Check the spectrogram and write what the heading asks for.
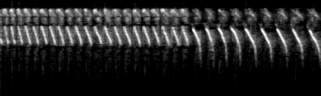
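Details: Canary song meant for training and triggering other canaries: a fast trill of high buzzy notes that slows into repeated descending whistled sweeps, about three per second, with no other sounds.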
